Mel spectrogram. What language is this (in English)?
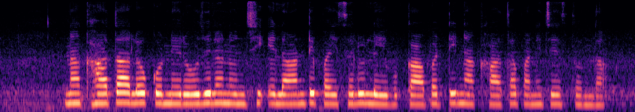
Telugu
